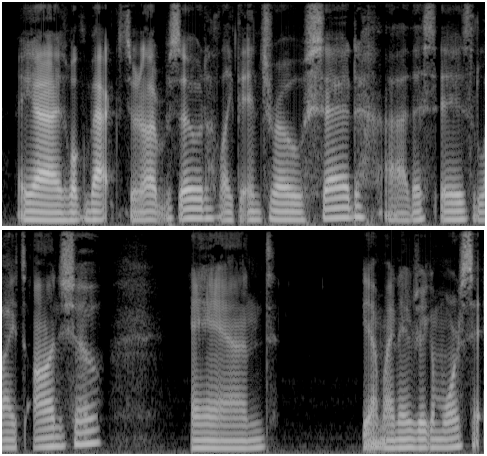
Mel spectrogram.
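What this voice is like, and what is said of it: Voice sounds a little off. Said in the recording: “I sound a little weird, it's because allergies kicking my butt right now”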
